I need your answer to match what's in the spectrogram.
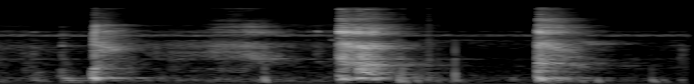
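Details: A child has a bout of three sharp, harsh coughs about a second apart in a quiet room while practising Quran recitation; cough.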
